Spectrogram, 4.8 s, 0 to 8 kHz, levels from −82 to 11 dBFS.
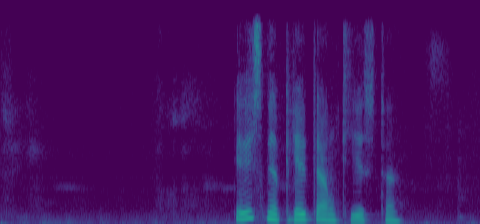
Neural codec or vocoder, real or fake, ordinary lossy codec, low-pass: codec, 16 kHz, 0.5 kbps, FunCodec, trained on Chinese and English, 25 frames a second; fake; none; 7.2 kHz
